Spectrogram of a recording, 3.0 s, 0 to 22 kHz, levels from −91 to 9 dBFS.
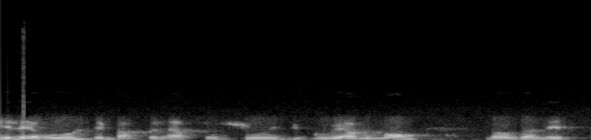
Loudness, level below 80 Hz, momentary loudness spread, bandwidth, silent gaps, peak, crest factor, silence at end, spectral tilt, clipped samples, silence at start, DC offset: -26 LUFS; -78 dBFS; 9 LU; 6.2 kHz; none; -10 dBFS; 16 dB; 0.1 s; -7.5 dB/octave; under 0.1%; 0 s; under 0.1%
